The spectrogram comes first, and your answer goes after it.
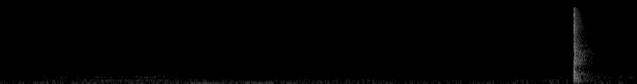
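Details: MacBook Pro 2016 Touch Bar, Radeon 460: near silence then one sharp crisp snap like a crushed plastic bottle, occurring when the lid is opened after hours off or minutes after startup with CPU under stress; chassis pops as it heats.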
